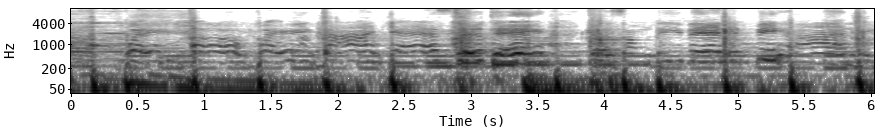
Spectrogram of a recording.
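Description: Live Christian pop band playing, with a woman singing lead over drums and bass. It is recorded from within the audience, so it sounds loud and roomy.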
